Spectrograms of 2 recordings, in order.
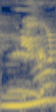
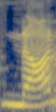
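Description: First: The vowel is long, rhyming with 'soon'. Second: The vowel is short, rhyming with 'sun'. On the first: The speaker calls it wrong. "I've been pronouncing it Noon" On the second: The speaker calls it right. "Your last name is pronounced Nun"

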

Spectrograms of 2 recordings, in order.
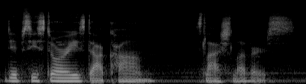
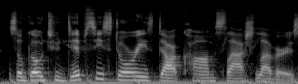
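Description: First: It is said in a sultry voice. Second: It is said in a plain voice.

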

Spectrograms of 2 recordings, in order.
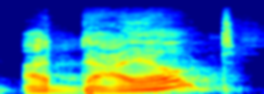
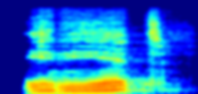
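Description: First: The word is said like 'a diote'. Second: The word is said like 'idiot'. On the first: This is how it was first guessed from reading. The speaker calls it wrong. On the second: This is how it is normally said. The speaker calls it right.

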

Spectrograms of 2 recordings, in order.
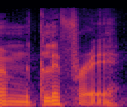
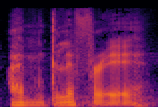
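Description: First: The voice is plain, not raspy. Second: The voice is rough and raspy. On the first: The speaker calls it wrong. "It's like Bob's Australian accent" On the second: The speaker calls it right. "Spoiled Rich Kid has more of that raspy voice"

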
